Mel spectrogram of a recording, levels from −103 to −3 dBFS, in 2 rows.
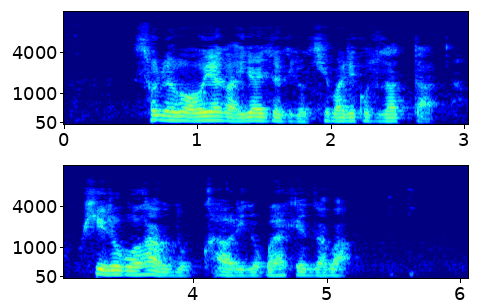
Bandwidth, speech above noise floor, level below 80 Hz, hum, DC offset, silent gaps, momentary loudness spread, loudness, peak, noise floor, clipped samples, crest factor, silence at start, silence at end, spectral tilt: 11 kHz; 36 dB; -88 dBFS; none; under 0.1%; none; 13 LU; -53 LUFS; -34 dBFS; -88 dBFS; under 0.1%; 18 dB; 0.55 s; 0.9 s; -6 dB/octave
